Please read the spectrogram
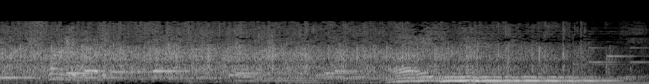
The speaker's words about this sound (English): Give Him one more hand clap of praise if you love Him.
